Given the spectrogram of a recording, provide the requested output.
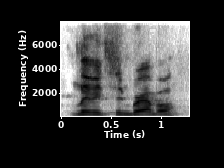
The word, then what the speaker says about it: Livingston Bramble: Livingston Bramble. Livingston Bramble.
